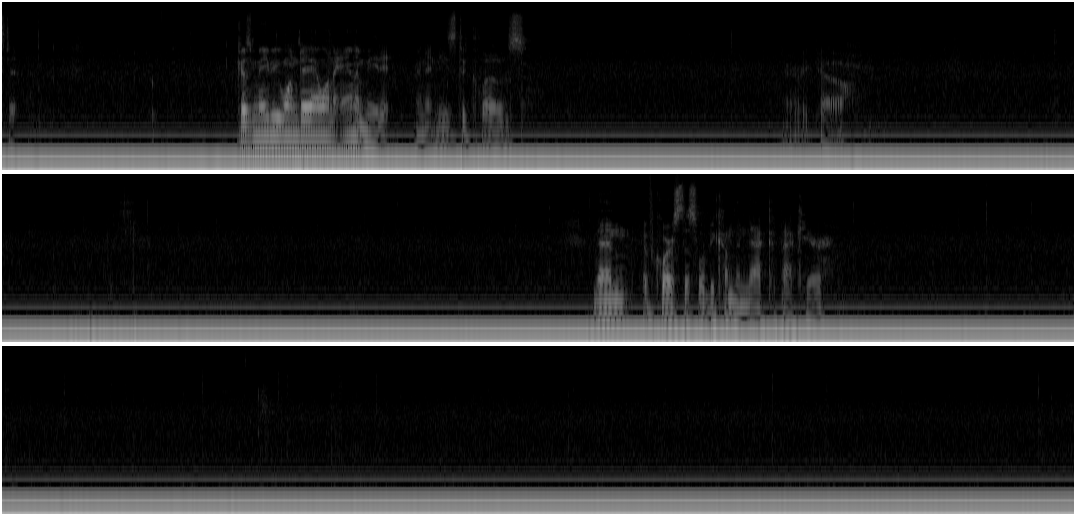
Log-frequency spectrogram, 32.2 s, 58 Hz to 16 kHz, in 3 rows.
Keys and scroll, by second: 3.3 s, 5.1 s, 22.0 s, 22.7 s, 24.3 s, 27.2 s, 30.4 s.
